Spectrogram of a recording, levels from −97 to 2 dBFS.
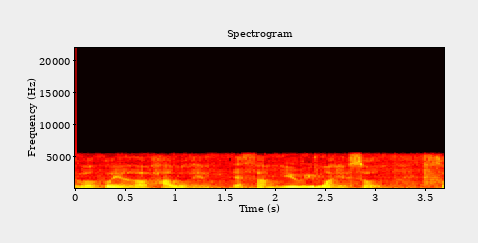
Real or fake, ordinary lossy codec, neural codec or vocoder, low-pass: fake; none; codec, 24 kHz, 0.9 kbps, WavTokenizer, small release; 5.4 kHz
